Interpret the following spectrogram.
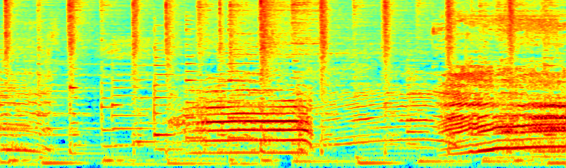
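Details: Long, sustained bovine moos, full and resonant, the last one rising steadily in pitch, over continuous background music with a pulsing bass and percussion.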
